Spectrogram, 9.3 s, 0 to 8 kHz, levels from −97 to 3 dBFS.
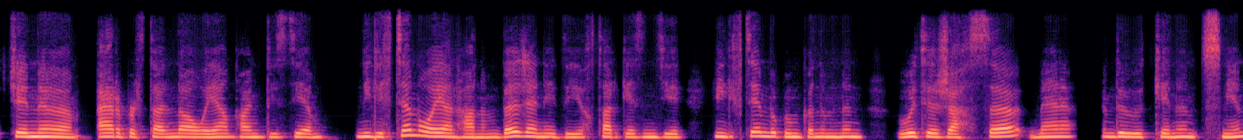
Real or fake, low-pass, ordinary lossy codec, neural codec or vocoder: fake; 7.2 kHz; none; codec, 16 kHz, 0.5 kbps, X-Codec, HuBERT features, trained on LibriSpeech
